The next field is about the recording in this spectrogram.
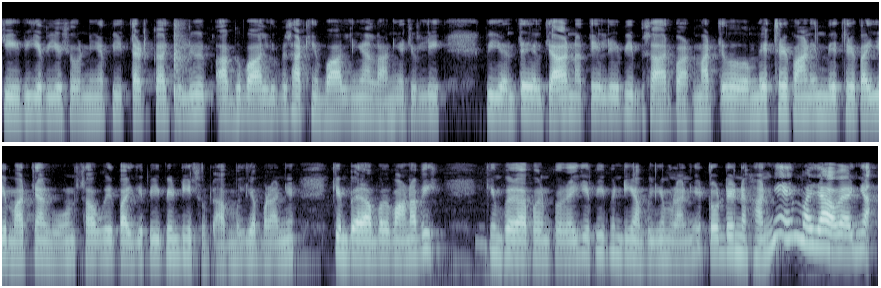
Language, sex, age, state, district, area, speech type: Dogri, female, 60+, Jammu and Kashmir, Reasi, rural, spontaneous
